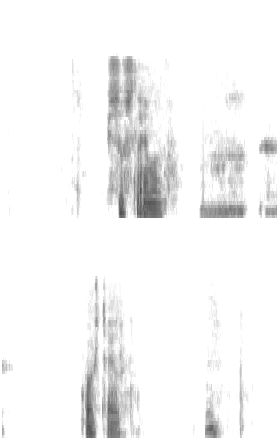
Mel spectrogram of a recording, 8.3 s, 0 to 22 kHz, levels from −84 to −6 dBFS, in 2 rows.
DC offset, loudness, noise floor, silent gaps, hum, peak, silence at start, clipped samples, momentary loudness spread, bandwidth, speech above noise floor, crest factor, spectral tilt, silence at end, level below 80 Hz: under 0.1%; -40 LUFS; -88 dBFS; none; none; -16 dBFS; 1.1 s; under 0.1%; 22 LU; 7.6 kHz; 50 dB; 28 dB; -4.5 dB/octave; 0.5 s; -68 dBFS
